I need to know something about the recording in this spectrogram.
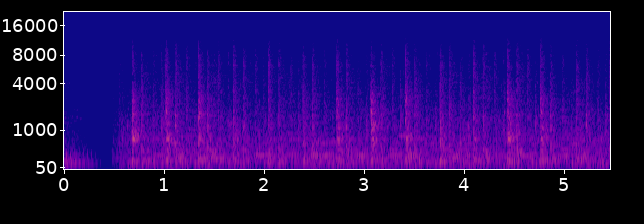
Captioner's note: speed bag rattling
